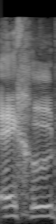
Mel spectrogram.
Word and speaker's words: Ehud: Again, the Israelites did evil in the eyes of the Lord now that Ehud was dead. I think that's the way you pronounce that in Hebrew, is Ehud. I would read it Ehud.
